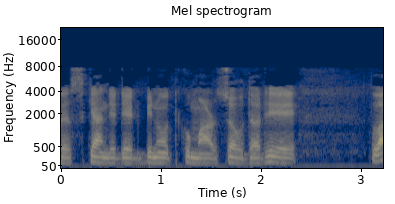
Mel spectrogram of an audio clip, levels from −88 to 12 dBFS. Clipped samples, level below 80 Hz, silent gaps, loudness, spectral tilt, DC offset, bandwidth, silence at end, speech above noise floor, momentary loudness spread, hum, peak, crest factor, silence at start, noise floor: under 0.1%; -66 dBFS; none; -31 LUFS; -4 dB/octave; under 0.1%; 8 kHz; 0 s; 22 dB; 16 LU; none; -10 dBFS; 22 dB; 0 s; -54 dBFS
